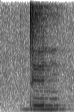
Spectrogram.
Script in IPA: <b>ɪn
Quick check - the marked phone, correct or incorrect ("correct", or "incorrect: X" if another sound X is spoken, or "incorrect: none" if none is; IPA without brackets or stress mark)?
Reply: incorrect: d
